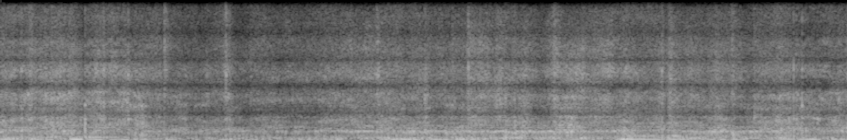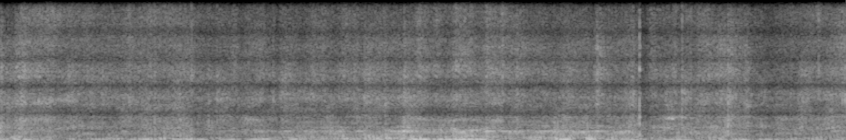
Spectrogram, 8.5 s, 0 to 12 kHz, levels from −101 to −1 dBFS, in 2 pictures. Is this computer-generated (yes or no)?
yes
